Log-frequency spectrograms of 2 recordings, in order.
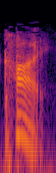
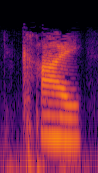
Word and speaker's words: chi: some other way but kai is the way it should be pronounced so I'm trying to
